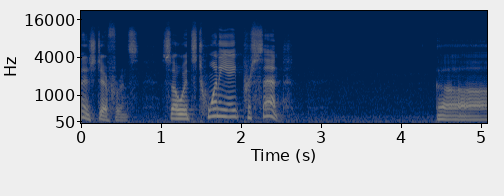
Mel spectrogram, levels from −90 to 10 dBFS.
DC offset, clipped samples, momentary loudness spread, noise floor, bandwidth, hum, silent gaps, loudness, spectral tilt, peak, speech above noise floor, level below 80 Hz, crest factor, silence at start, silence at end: under 0.1%; under 0.1%; 13 LU; -70 dBFS; 16 kHz; none; none; -40 LUFS; -4.5 dB/octave; -24 dBFS; 31 dB; -70 dBFS; 18 dB; 0 s; 0 s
